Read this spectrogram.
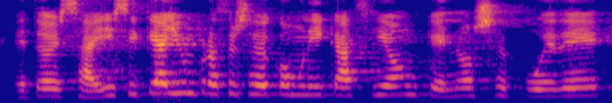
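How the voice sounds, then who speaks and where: Animated woman prosecutor. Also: on the high side, fast talker. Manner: lively, anecdotal, acts out dialogues with parents and teens. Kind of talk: conference talk to parents.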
